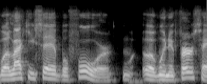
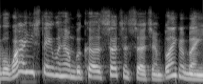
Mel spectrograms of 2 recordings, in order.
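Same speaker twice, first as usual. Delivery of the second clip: high incredulous quote; 7 semitones higher than usual. Retold or imitated. People questioning her choice.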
